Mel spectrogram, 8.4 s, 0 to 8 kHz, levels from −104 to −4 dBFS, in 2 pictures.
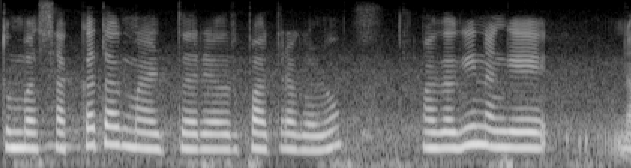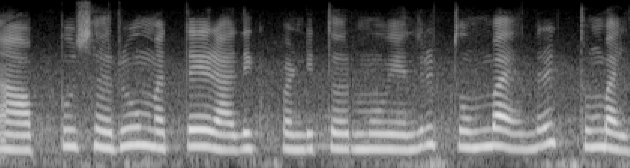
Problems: none marked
